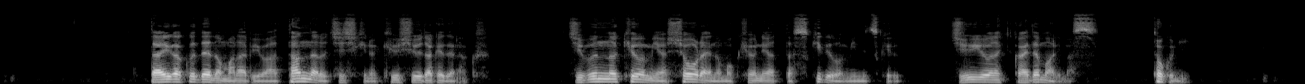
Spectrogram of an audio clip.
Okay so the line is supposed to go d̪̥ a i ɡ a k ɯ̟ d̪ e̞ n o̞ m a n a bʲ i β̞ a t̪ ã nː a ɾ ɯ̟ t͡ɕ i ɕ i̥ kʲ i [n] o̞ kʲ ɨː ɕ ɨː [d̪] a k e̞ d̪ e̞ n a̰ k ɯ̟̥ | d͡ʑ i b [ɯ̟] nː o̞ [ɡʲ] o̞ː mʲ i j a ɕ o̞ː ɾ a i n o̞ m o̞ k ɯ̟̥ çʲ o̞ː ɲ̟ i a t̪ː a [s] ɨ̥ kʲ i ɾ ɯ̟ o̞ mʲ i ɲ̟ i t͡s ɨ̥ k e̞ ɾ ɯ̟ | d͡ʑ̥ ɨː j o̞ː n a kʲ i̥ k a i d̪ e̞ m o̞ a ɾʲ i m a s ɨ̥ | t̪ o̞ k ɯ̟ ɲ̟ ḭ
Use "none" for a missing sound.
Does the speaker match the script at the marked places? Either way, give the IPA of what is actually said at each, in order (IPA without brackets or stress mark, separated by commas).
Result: n, d̪, ɯ̟̃, kʲ, s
